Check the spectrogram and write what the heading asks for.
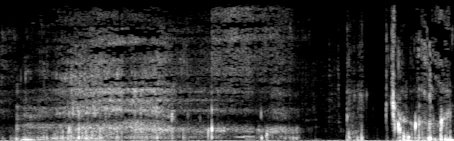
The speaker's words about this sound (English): Ew, slurping wine is so gross.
